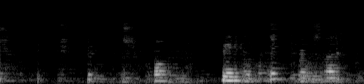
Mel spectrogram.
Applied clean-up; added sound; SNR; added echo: neural mask model DeepFilterNet 3.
